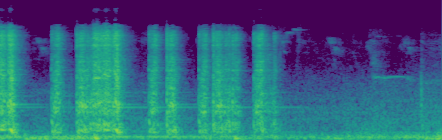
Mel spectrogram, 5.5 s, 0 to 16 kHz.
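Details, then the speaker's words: Slow, labored rasping crank in short bursts that dies without firing on a 2019 Hawk 250 motorcycle (~8,000 miles, 110 main jet) at cold start with choke set; weak original battery struggling in the cold. "And that's one of the things that sometimes happens when it's cold, is the battery is just kind of not the strongest. Of course, we do have 8,000 miles on the original Chinese battery."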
